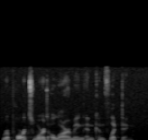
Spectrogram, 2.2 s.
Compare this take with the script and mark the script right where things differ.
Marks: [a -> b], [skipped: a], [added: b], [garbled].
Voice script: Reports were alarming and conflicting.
Reports [were -> weren't] alarming and conflicting.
